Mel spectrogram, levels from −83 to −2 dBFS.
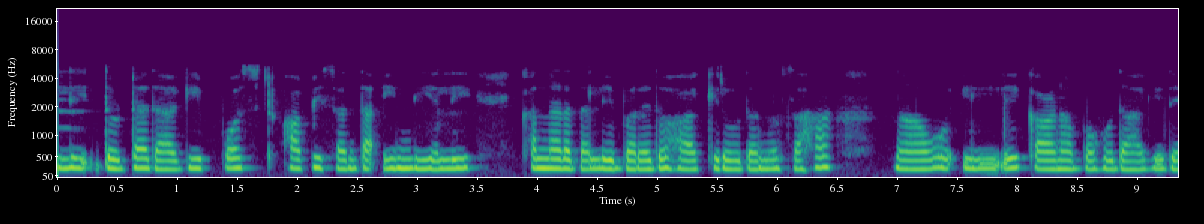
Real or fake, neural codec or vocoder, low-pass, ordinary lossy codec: real; none; 5.4 kHz; none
